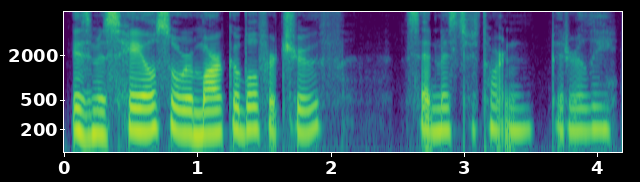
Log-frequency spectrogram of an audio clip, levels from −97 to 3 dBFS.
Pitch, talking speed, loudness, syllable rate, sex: 190 Hz, 160 wpm, -18 LUFS, 4.8 syllables/s, female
